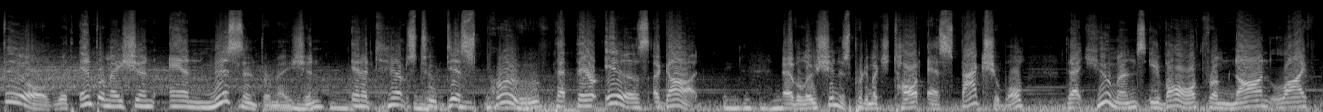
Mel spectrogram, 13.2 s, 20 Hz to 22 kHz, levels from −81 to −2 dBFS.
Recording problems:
distortion; heavy; 7 dB below the speech
background music; noticeable; throughout; 15 dB below the speech
low rumble; noticeable; throughout; 15 dB below the speech

